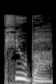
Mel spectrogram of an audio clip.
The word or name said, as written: Cuba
